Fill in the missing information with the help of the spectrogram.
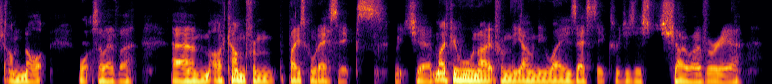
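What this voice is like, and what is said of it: British English accent. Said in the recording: “I'm in the UK, as most people probably can tell from the accent. Everyone thinks I sound posh.”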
